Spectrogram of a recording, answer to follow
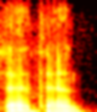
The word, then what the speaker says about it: xanthan: Water, potassium citrate, monohydrate, and that Xanthan gum or whatever, however you pronounce that. Xanthan.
